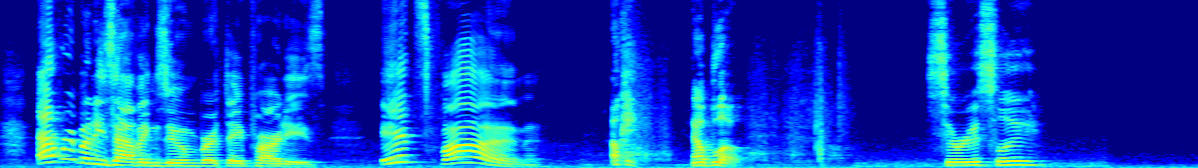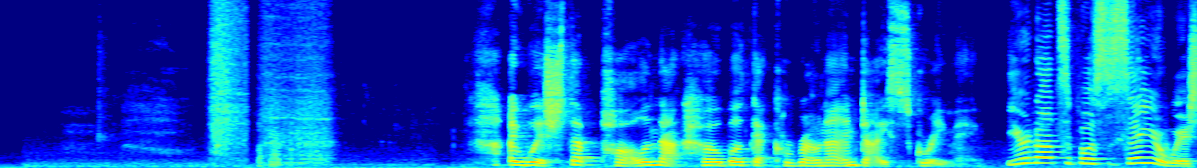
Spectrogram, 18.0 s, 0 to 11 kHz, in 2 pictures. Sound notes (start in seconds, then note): 10.5 blows Air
